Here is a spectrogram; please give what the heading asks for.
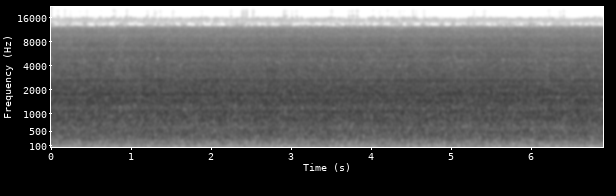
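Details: Compact TriStar C8 two-speed vacuum, Ametek motor after bearing replacement and greasing, running on low at 7.8 A: smooth even high rushing whir, no rattle or speed wobble; healthy motor.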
